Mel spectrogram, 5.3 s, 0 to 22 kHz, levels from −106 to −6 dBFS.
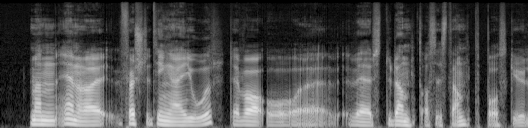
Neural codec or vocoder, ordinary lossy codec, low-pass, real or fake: vocoder, 44.1 kHz, 128 mel bands, Pupu-Vocoder; none; 19.8 kHz; fake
